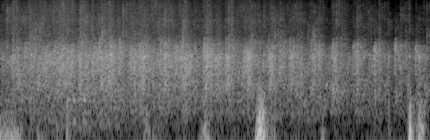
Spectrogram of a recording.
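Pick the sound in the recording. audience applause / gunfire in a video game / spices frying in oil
audience applause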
